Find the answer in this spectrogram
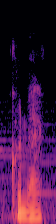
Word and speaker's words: Quinacridone: Quinacridone.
